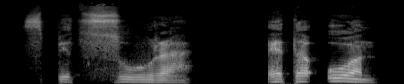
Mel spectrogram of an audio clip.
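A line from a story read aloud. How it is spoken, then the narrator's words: Rasped. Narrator (Russian): прохрипел … Лунев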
